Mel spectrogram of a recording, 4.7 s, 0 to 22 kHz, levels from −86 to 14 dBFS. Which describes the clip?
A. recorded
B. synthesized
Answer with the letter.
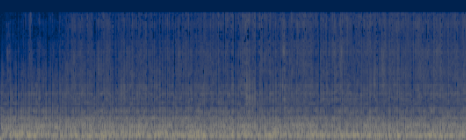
B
